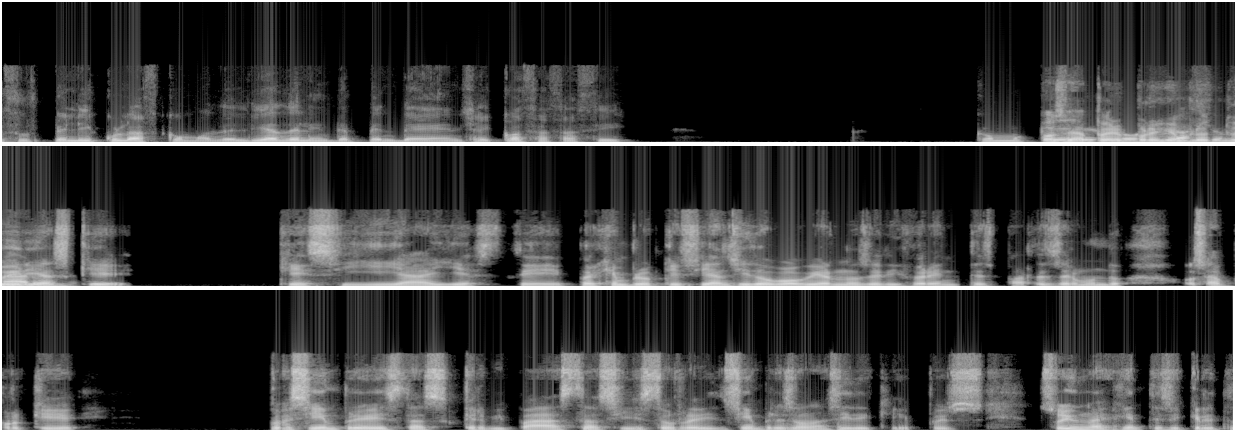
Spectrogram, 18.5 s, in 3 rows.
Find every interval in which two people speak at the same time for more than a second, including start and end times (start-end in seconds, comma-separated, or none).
5.2-6.6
